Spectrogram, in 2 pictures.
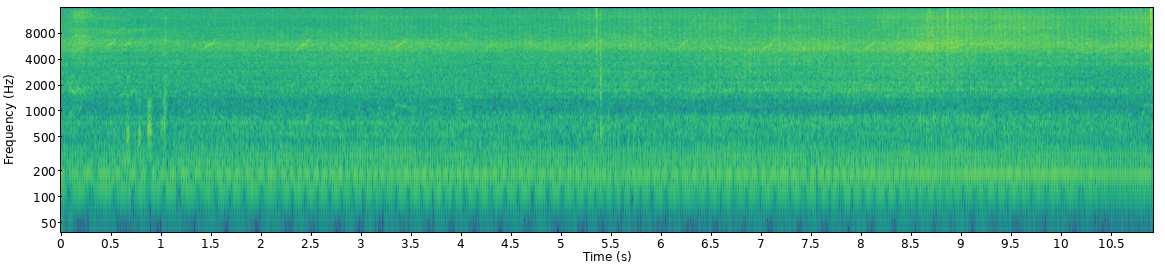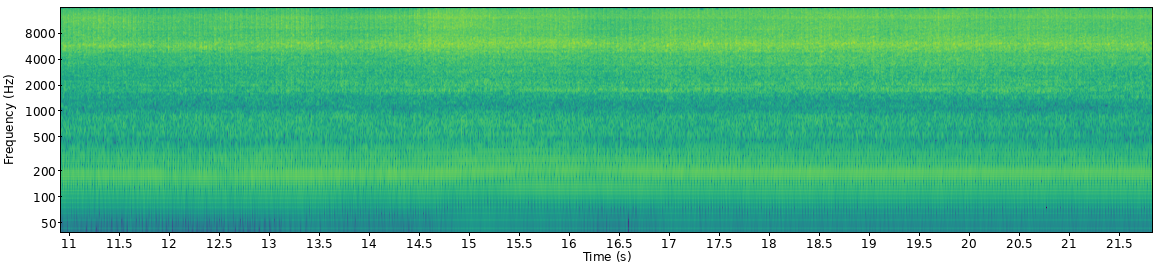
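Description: Yanmar C30R crawler carrier's diesel engine running steadily as the loaded machine travels, with a slight dip in engine pitch about twelve seconds in that picks back up a few seconds later.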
